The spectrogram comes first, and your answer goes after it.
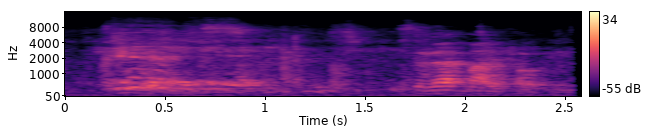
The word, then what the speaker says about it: Dickens: I'll remember it because it rhymes with chicken. Dickens.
